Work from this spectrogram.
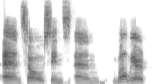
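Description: A woman in her fifties with a Dutch accent, a children's book author being interviewed, talking in a halting way with many fillers and restarts. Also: medium pitch, level tone, no echo, muffled recording. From Netherlands. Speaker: author guest. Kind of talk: casual interview chat.

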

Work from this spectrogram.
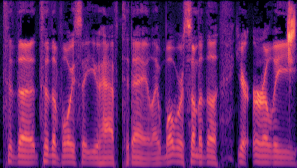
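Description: A man's voice: fairly low pitch, fairly even intonation, a little fast, dry recording, clean studio sound. Man hosting, rambling through questions. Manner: rambling, searching questions with many restarts. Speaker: podcast host. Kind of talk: interview questions.

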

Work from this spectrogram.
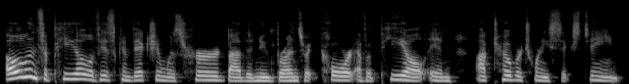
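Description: A woman hosting a true crime podcast, telling the case in a chatty, animated, wry way. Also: mid-range voice, moderate pace, dry recording, clean studio sound. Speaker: podcast host.

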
